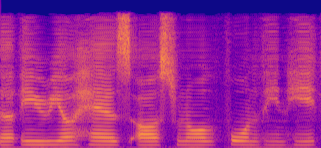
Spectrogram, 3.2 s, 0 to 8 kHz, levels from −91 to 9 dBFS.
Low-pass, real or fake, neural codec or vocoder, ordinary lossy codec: 7.2 kHz; fake; codec, 16 kHz, 0.2 kbps, FocalCodec; MP3, 64 kbps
